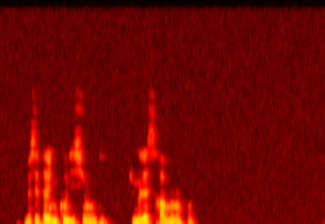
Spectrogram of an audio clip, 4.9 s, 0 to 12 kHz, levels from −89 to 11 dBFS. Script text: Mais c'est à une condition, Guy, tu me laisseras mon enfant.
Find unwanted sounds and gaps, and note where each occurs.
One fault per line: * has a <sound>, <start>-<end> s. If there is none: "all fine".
all fine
